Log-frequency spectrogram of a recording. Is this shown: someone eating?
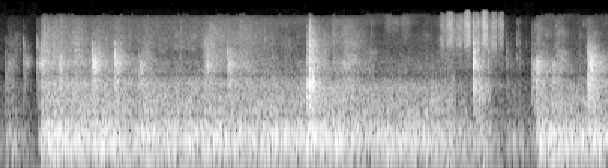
no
